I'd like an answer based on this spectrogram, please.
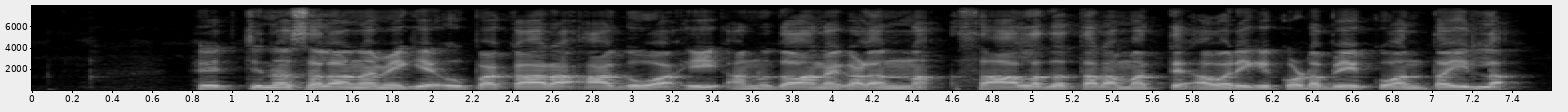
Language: Kannada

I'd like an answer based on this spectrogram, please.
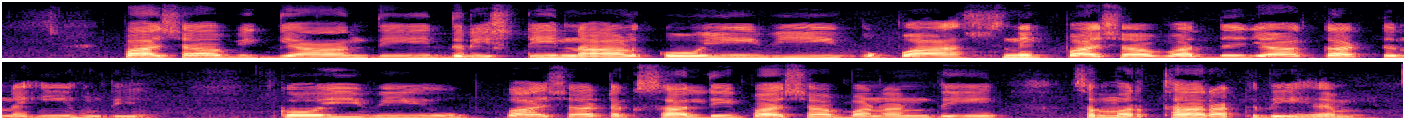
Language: Punjabi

